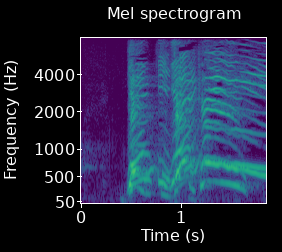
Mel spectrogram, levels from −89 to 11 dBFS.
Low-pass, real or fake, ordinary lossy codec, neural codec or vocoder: none; real; none; none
